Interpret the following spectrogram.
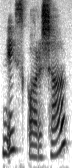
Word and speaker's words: निष्कर्ष: अब यहाँ भएको चाहिँ यो स आए पनि हामीले उच्चारण चाहिँ यही स गर्छौँ। त्यस्तै गरी मोटो स आयो भने पनि हामीले उच्चारण यही पातलो स गर्ने भएकोले हामीले यहाँ पातलो स लेखेका छौँ।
